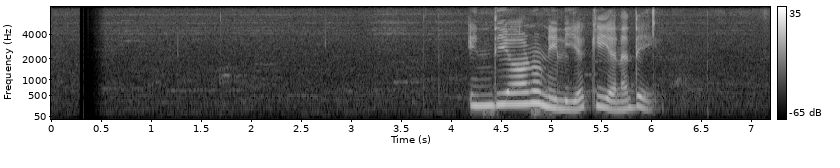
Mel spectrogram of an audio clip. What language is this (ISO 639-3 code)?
sin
